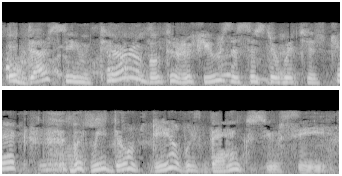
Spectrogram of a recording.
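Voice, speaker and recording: A woman's voice: mid-range voice, very animated, measured pace, a crowd in the background. An American actress playing a sweet, motherly elderly wife, homey and chatty, in old-time radio drama style. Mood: fond, homely. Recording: dull, hissy old radio recording.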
